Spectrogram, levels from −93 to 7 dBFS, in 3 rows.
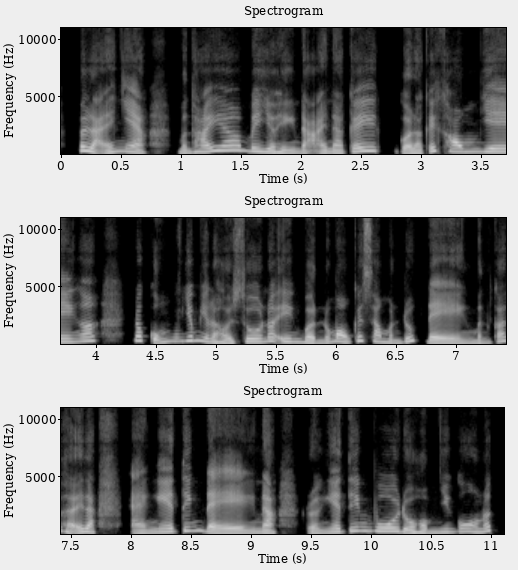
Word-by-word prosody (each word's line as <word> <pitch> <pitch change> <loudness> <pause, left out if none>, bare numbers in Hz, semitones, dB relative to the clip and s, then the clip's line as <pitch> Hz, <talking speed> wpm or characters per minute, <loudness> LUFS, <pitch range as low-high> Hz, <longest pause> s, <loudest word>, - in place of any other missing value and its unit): Với 345 - +5
lại 280 - +3
á 225 - +1
nha, 260 -5 -1 0.3
mình 205 0 -3
thấy 270 +8 +1
á 395 - +3
bây 295 -2 +1
giờ 245 - +2
hiện 215 -1 0
đại 210 +1 -1
nè, 205 -2 +1
cái, 325 +4 +2 0.2
gọi 185 - +3
là, 185 - +1
cái 315 - -1
không 270 -4 0
gian 260 0 +2
á 325 +3 0 0.3
nó 365 - +3
cũng 300 -1 -4
giống 360 +1 +1
như 315 - -1
là 230 - +1
hồi 195 -4 +1
xưa 255 +4 +1
nó 315 +3 0
yên 265 -3 -1
bình, 210 -4 +3
đúng 225 +7 -3
hông? 275 -5 +4
Cái 345 - -1
xong 280 -6 -2
mình 210 -3 -4
rước 330 - -1
đèn, 185 -4 +3
mình 180 0 -6
có 315 - -1
thể 275 -6 +1
là, 265 -3 +4 0.3
à, 180 +1 -2
nghe 240 +7 0
tiếng 345 +5 -4
đèn 200 0 +3
nè, 205 -2 +4 0.3
rồi 185 - -2
nghe 240 +5 -1
tiếng 325 +3 -4
vui 305 -1 +3
đùa 230 -4 +2
hồn 205 -2 0
nhiên 235 +3 -5
của 275 - -4
con 250 - -2
nít 325 +6 -2
t - - -48
255 Hz, 300 wpm, -23 LUFS, 210-300 Hz, 0.3 s, Với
